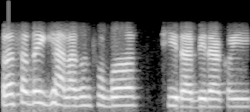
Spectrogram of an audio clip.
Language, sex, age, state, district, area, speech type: Marathi, female, 30-45, Maharashtra, Amravati, rural, conversation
